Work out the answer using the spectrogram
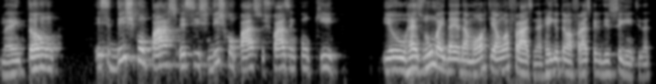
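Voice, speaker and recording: A man's voice: fairly high pitch, normal speed, bright, forceful tone. A man from Brazil arguing a political point as a guest author, reflective and using many fillers. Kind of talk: political discussion.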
